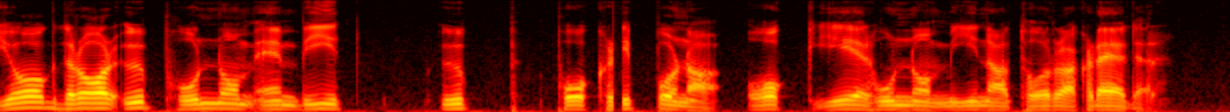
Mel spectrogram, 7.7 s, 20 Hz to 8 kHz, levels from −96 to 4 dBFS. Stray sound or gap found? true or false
true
